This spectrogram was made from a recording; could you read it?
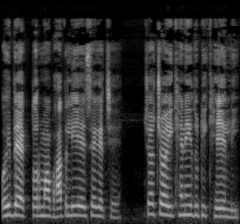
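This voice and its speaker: A hard-working, homely village father in a comedy cartoon, acted out by a performer. He talks quickly at a middling pitch. His manner is fond and comic. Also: level tone, darkish tone, lightly acted. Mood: hungry, comic.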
